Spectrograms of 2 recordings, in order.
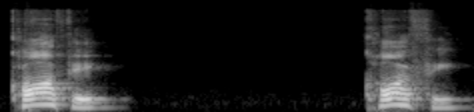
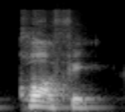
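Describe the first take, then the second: First: Attempted Midwestern "Coffee"; careful Midwestern accent on "Coffee"; Midwesterner accent. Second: "Coffee" the Brooklyn way, lower-key; Brooklyn-accented "Coffee", tossed off. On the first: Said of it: "Let me try to do it as a, uh, Midwesterner". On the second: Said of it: "That's my Brooklyn accent coming in". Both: Shown as a demonstration.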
